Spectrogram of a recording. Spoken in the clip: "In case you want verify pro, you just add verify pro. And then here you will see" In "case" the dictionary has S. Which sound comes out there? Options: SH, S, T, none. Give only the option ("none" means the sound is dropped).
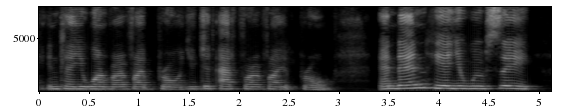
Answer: none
